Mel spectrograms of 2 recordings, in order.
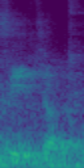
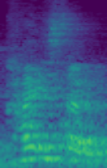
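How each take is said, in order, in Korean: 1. 이 이름은 영어식으로 발음합니다. Sijeo입니다. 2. 이 이름은 한국식으로 발음합니다. Kaisareu입니다. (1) "영어식 발음은 시저입니다" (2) "우리는 카이사르라고 부르고"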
